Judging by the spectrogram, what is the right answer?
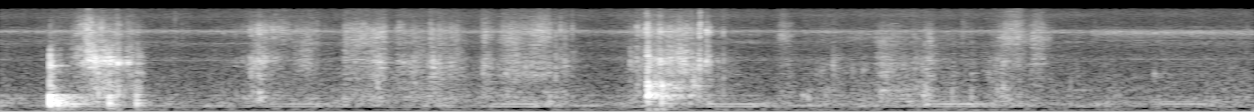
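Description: Near silence broken by a few faint, brief rustles, the loudest about three seconds in: corn-husk-wrapped tamales being lifted from the pot and handled.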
